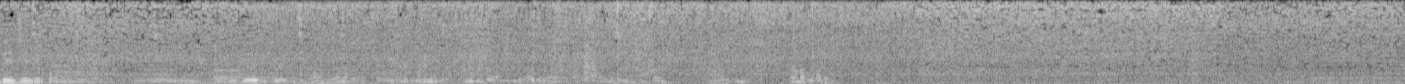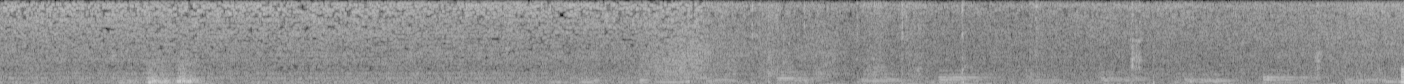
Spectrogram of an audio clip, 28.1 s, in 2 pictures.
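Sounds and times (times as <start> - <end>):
background music: 0.0 - 7.5, 21.1 - 28.0
chicken frying in hot oil: 0.0 - 28.0.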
